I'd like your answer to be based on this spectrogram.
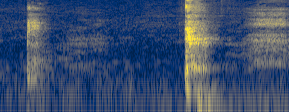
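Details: Two short coughs from a child with flu, cough, fever and a chest infection, kept home from school, the second louder and harsher, with faint room noise.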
